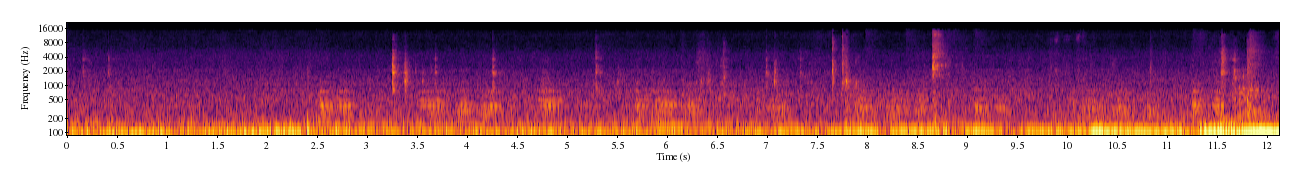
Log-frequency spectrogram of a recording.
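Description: A few scattered sharp clicks and ticks of a screwdriver and small screws against a laptop's plastic bottom panel, over a steady low hum.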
